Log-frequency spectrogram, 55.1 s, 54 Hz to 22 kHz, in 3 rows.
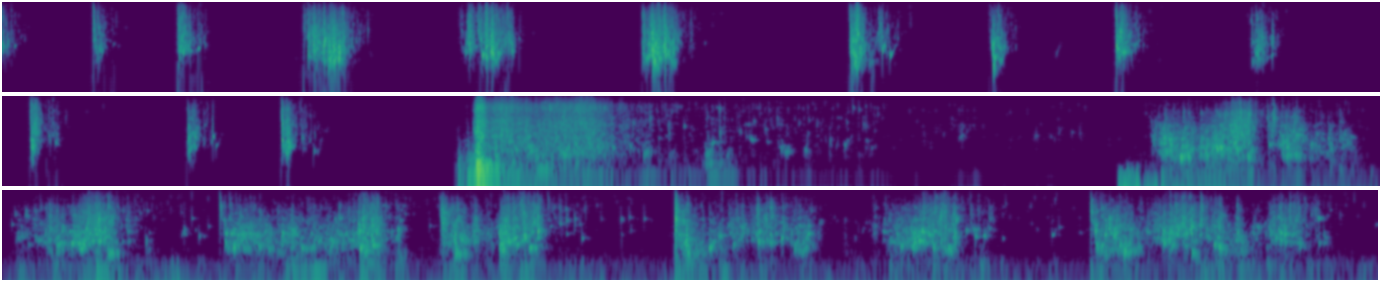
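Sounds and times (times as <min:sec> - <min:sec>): water splashing: 0:24.5 - 0:28.6, 0:33.3 - 0:36.0
water dripping: 0:24.5 - 0:30.1.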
